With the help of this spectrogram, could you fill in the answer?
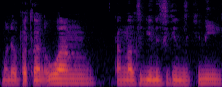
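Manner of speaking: girl boasting she'll buy a car, lightly voiced; mock confident girl. Shown as a demonstration. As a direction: boast your plans sure of yourself.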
